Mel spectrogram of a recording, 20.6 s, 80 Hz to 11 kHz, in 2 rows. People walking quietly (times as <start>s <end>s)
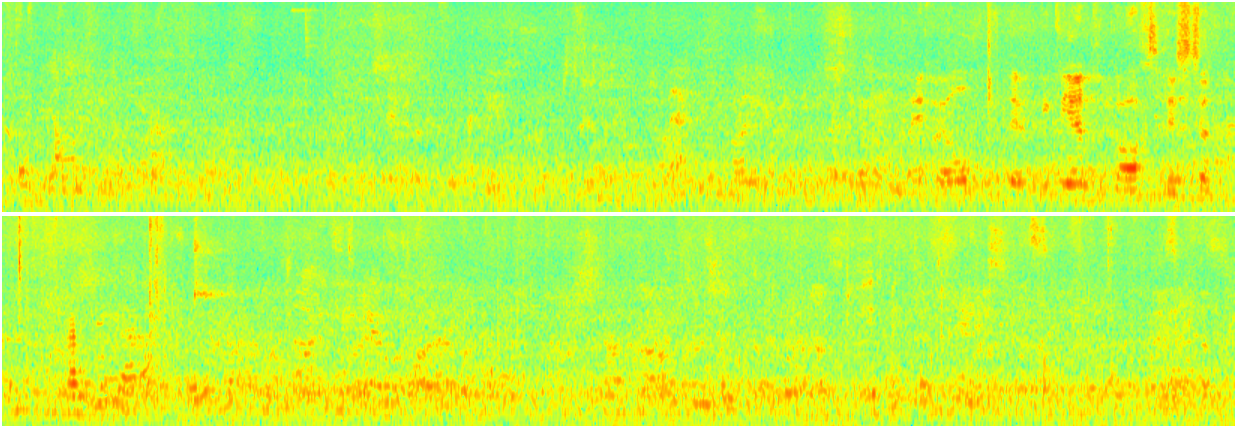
8.1s 20.5s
